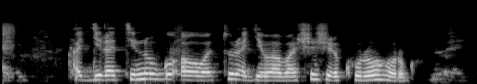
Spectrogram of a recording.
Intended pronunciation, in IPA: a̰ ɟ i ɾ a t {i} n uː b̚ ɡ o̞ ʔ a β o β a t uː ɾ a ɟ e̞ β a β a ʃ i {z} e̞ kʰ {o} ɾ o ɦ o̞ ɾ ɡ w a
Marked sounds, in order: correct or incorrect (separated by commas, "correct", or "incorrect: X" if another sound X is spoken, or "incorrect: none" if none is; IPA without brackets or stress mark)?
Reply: correct, incorrect: ʒ, incorrect: u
